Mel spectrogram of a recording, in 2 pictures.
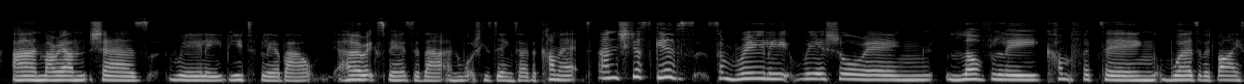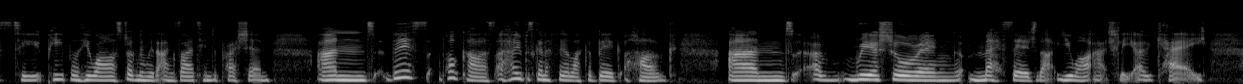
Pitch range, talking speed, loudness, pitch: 190-225 Hz, 145 wpm, -26 LUFS, 200 Hz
